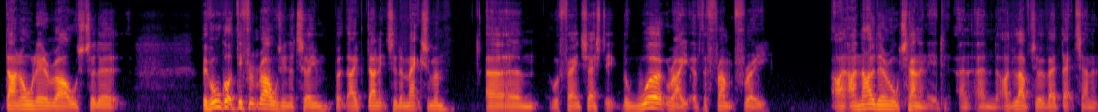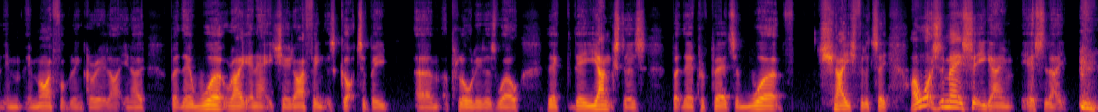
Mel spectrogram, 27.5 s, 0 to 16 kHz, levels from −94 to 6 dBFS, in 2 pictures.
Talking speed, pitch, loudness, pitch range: 195 wpm, 105 Hz, -26 LUFS, 95-115 Hz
